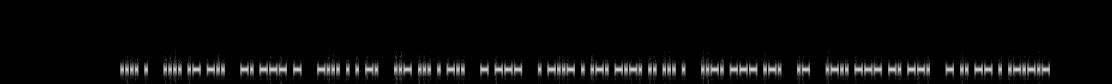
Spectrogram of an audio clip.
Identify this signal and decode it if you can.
Morse code, heard as a keyed tone, about 50 wpm, 700 Hz. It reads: HE HAD NOT BEEN USED TO EXERCISE FOR A LONG TIME.
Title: Sentences from Top 1000 Words - Review Part 4 - 50wpm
